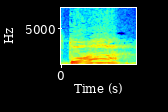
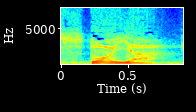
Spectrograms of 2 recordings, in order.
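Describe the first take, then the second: First: The word ends in a plain 'a' sound. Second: The word ends in a 'ya' sound. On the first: This is the original Greek form. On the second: This is how Russian speakers would say it.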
